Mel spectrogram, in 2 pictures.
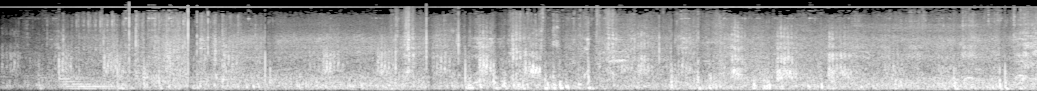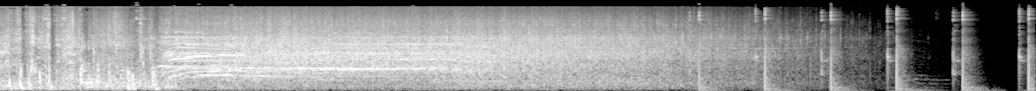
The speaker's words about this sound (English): I leave you with one of my favorite sounds, the equestrian jumping event.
